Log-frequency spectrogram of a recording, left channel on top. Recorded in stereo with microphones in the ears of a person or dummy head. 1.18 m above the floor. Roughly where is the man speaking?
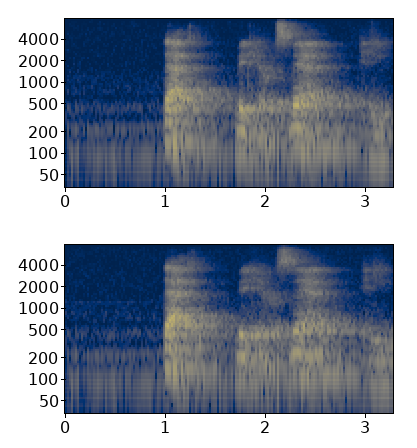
Centre.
